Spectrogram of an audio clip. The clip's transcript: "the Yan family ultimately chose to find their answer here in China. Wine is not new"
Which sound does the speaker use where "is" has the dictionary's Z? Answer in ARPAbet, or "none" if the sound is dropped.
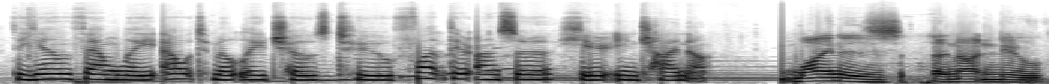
Z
